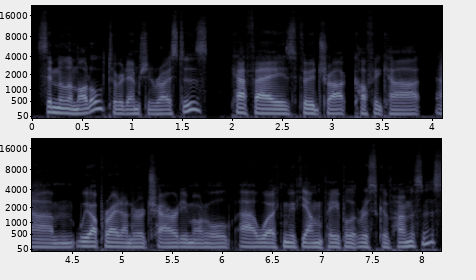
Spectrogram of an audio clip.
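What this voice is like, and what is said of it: Subtle Australian accent. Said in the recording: “back in Australia, as I'm sure you can tell from my subtle accent”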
